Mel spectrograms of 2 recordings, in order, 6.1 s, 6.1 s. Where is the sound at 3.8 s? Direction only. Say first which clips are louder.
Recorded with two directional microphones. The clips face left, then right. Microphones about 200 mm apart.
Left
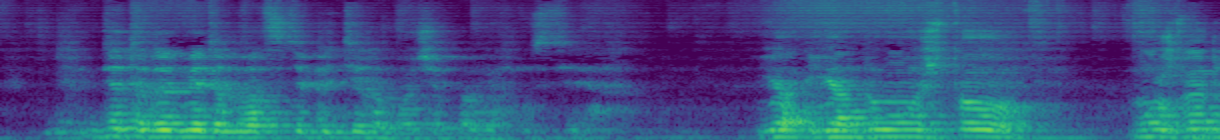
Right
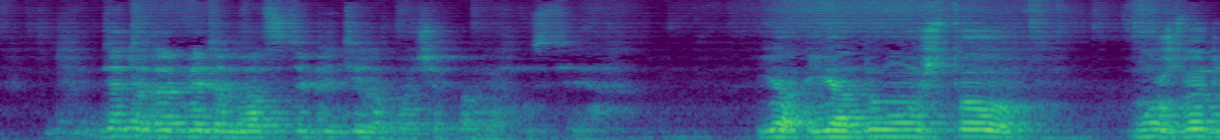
Right 1 dB; 20° right (ahead or behind).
